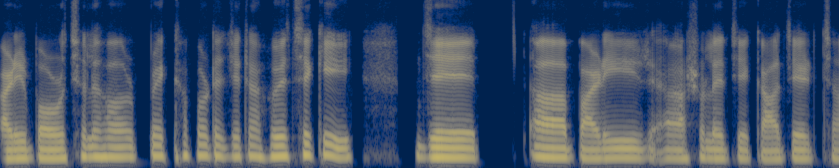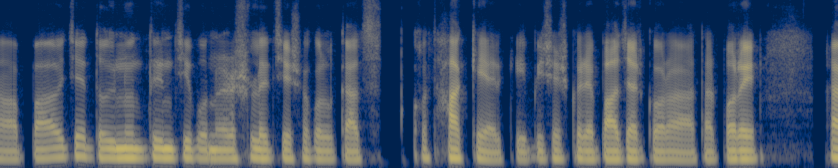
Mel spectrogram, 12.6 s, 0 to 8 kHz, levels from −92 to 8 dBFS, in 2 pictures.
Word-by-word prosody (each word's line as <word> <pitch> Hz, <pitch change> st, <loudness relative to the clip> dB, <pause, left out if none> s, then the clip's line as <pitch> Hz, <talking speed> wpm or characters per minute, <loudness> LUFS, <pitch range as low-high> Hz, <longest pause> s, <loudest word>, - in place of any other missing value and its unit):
বাড়ির 110 Hz, +1 st, +3 dB
বড় 115 Hz, 0 st, +4 dB
ছেলে 135 Hz, -2 st, 0 dB
হওয়ার 130 Hz, 0 st, +1 dB
প্রেক্ষাপটে 145 Hz, 0 st, -2 dB
যেটা 135 Hz, +1 st, -2 dB
হয়েছে 140 Hz, +2 st, +2 dB
কি 150 Hz, -4 st, +2 dB, 0.7 s
যে 130 Hz, -1 st, +8 dB, 0.7 s
আ -, -, +6 dB, 0.3 s
বাড়ির 115 Hz, +1 st, +1 dB, 0.3 s
আসলে 115 Hz, 0 st, -3 dB
যে 115 Hz, -, -2 dB
কাজের 105 Hz, +2 st, -1 dB
চাপ, 105 Hz, -2 st, -4 dB
বা 115 Hz, -, -1 dB
ওই 130 Hz, -, -2 dB
যে 140 Hz, -, +1 dB
দৈনন্দিন 120 Hz, 0 st, +3 dB
জীবনের 115 Hz, -2 st, 0 dB
আসলে 115 Hz, 0 st, 0 dB
যে 115 Hz, -, +1 dB
সকল 110 Hz, -2 st, -2 dB
কাজ 100 Hz, +1 st, 0 dB, 0.4 s
ক -, -, -11 dB, 0.2 s
থাকে 115 Hz, -2 st, +3 dB
আরকি। 95 Hz, +1 st, -8 dB
বিশেষ 105 Hz, +1 st, -3 dB
করে 105 Hz, -2 st, +1 dB
বাজার 105 Hz, 0 st, +3 dB
করা 100 Hz, -1 st, 0 dB, 0.2 s
তারপরে 105 Hz, +2 st, +3 dB, 0.7 s
আ -, -, +8 dB
115 Hz, 155 wpm, -24 LUFS, 110-130 Hz, 0.7 s, যে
